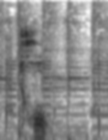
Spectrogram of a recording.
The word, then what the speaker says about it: trop: Ces deux mots-là s'écrivent galop, trop, mais se prononcent galop, trop.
